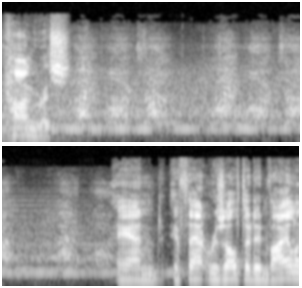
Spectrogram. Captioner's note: chanting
